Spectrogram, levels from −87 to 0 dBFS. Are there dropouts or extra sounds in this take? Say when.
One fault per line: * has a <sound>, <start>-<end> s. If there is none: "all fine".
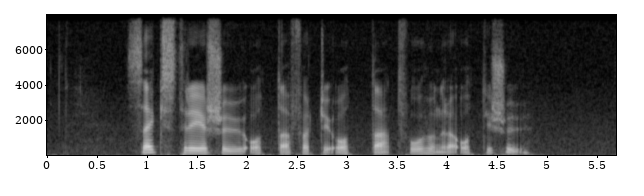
all fine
